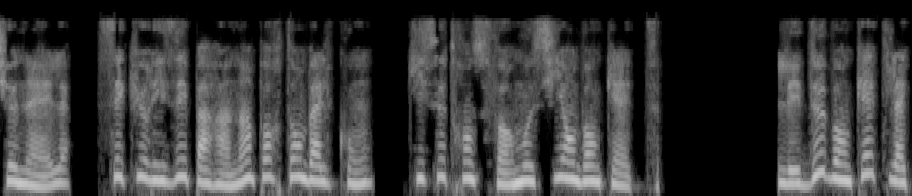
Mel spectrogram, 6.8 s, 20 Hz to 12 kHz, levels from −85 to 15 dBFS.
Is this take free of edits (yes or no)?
no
